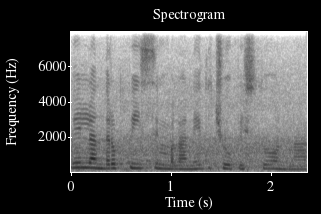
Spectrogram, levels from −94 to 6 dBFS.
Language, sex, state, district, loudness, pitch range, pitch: Telugu, female, Andhra Pradesh, Visakhapatnam, -20 LUFS, 205-250 Hz, 225 Hz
